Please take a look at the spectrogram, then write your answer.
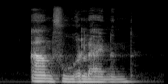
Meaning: plural of aanvoerlijn
- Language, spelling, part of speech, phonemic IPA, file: Dutch, aanvoerlijnen, noun, /ˈaɱvurˌlɛinə(n)/, Nl-aanvoerlijnen.ogg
